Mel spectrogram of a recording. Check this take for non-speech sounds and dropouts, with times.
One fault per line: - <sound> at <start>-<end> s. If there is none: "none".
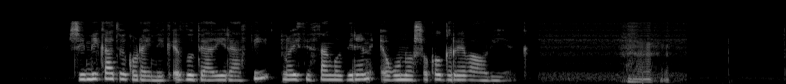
- laugh at 6.2-6.8 s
